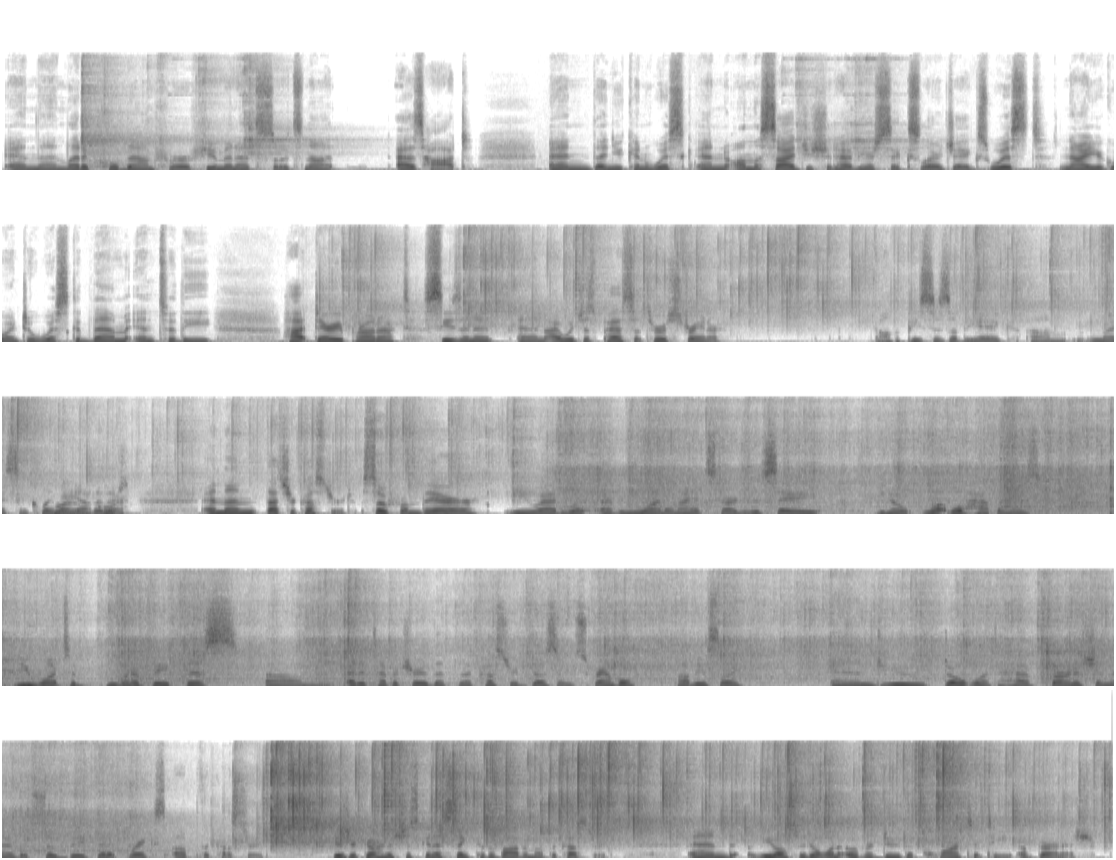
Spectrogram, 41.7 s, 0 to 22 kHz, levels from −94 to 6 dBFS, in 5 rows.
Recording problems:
household noises; loud; throughout; as loud as the speech

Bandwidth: 15 kHz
